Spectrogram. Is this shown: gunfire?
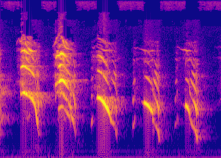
no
